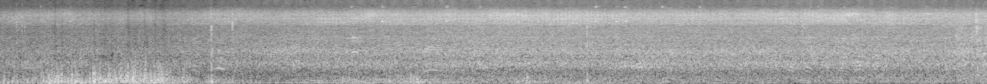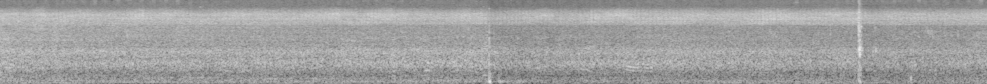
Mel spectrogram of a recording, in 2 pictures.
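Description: Steady outdoor noise of road traffic with faint indistinct voices, louder and rumbling in the first two seconds. A single sharp click about fifteen seconds in.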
